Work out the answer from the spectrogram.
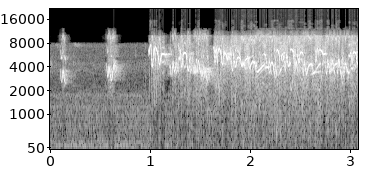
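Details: Yellow-fronted canary song used for luring birds: two faint isolated chirps, then a sudden continuous stream of dense, high, sparkling warbling over a steady background hiss.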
